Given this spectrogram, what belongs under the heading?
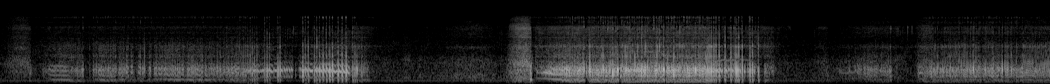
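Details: Snoring from a sleeping person, secretly recorded by her boyfriend as she slept then woke.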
